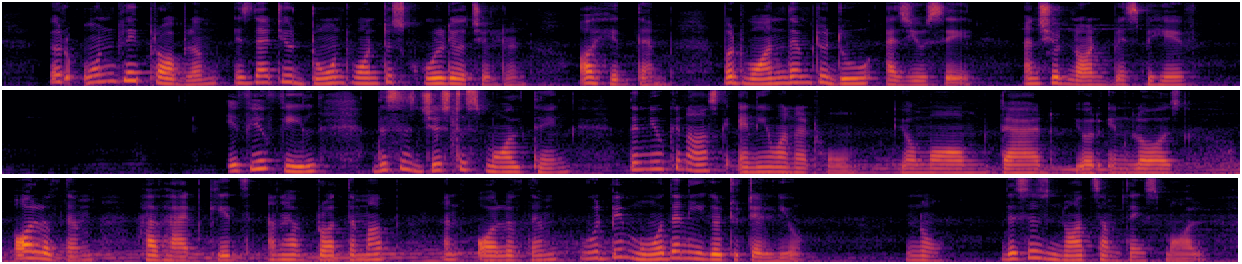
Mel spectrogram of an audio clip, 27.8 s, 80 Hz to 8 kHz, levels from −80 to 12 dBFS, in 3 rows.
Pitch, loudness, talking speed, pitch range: 165 Hz, -27 LUFS, 170 wpm, 135-195 Hz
